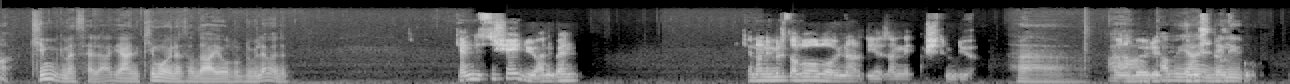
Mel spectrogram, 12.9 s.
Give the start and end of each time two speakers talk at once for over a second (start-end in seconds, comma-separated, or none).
11.1-12.3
